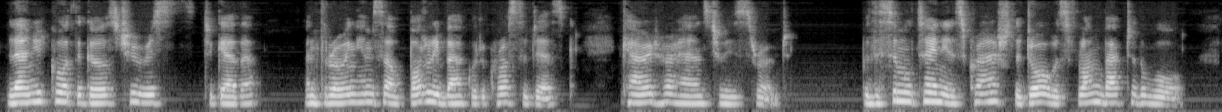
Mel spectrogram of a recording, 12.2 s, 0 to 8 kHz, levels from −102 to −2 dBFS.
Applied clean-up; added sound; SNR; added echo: neural separator model SepFormer DNS4.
